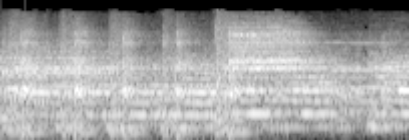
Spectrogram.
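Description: Loud live cybergrind/noisecore music: rapid drum-kit hits over a dense wall of distorted noise with a few steady held tones.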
